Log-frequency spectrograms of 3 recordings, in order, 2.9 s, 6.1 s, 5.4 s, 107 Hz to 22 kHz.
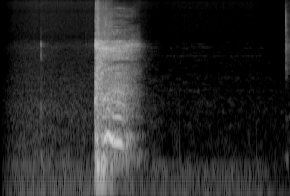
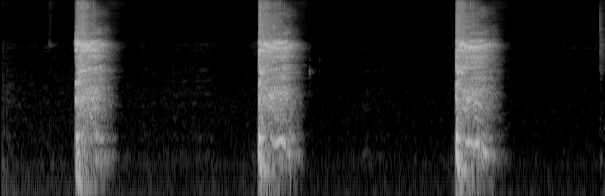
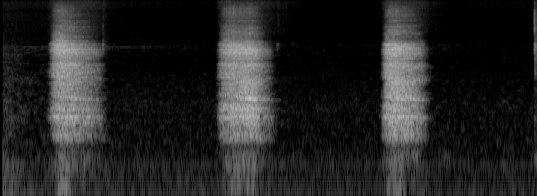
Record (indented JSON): {
  "cough_length": "2.9 s",
  "cough_amplitude": 32768,
  "cough_signal_mean_std_ratio": 0.31,
  "three_cough_length": "6.1 s",
  "three_cough_amplitude": 32768,
  "three_cough_signal_mean_std_ratio": 0.35,
  "exhalation_length": "5.4 s",
  "exhalation_amplitude": 32768,
  "exhalation_signal_mean_std_ratio": 0.38,
  "survey_phase": "beta (2021-08-13 to 2022-03-07)",
  "age": "45-64",
  "gender": "Male",
  "wearing_mask": "No",
  "symptom_cough_any": true,
  "smoker_status": "Ex-smoker",
  "respiratory_condition_asthma": false,
  "respiratory_condition_other": false,
  "recruitment_source": "REACT",
  "submission_delay": "1 day",
  "covid_test_result": "Negative",
  "covid_test_method": "RT-qPCR",
  "influenza_a_test_result": "Negative",
  "influenza_b_test_result": "Negative"
}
